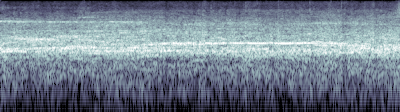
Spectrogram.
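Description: Audience applauding and cheering in a large hall: steady, even clapping about as loud as the speech around it.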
